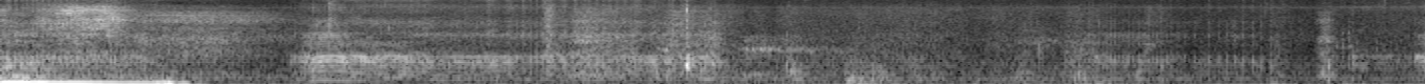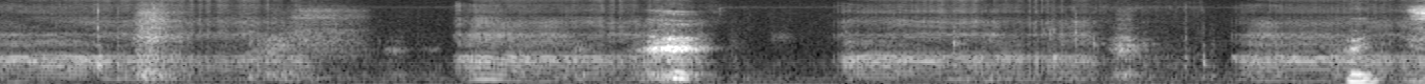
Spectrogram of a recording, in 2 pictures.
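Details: Repeated rattling, fluttering breath sounds roughly every two seconds, typical of snoring, with some background noise.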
